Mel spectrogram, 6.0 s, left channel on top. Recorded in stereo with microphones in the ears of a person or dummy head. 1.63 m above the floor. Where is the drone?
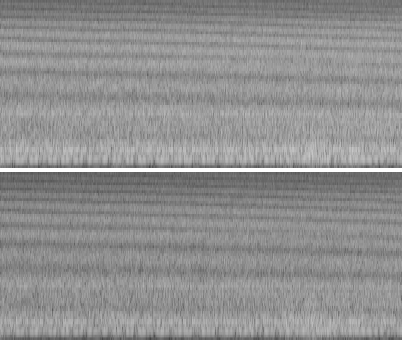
10° right (ahead or behind).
